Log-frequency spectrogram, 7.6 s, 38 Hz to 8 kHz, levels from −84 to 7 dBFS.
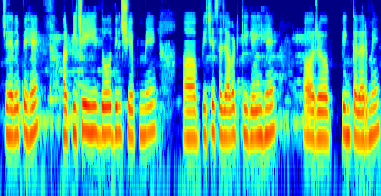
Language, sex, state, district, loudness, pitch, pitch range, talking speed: Hindi, female, Himachal Pradesh, Shimla, -15 LUFS, 210 Hz, 200-230 Hz, 155 wpm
